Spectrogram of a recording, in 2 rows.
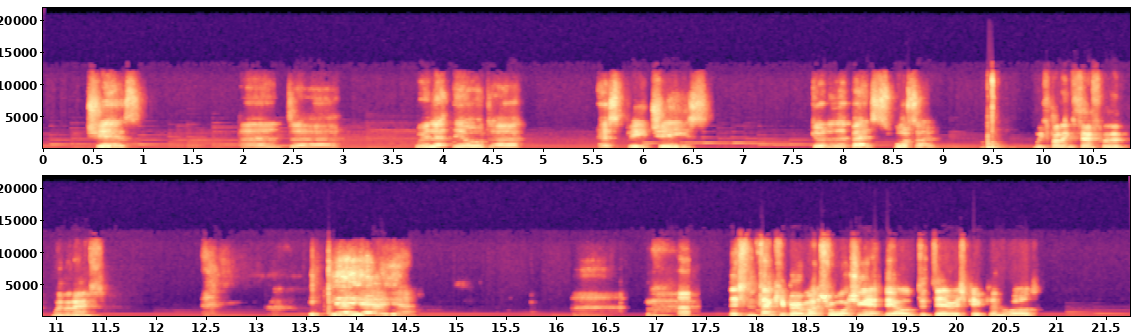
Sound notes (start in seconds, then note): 13.6 giggling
